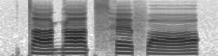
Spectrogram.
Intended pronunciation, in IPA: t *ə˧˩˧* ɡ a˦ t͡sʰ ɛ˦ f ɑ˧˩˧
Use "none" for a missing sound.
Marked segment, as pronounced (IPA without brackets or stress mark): a˧˩˧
